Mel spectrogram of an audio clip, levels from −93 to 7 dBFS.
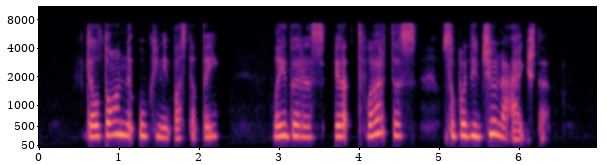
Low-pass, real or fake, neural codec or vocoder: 7.2 kHz; fake; codec, 16 kHz, 2 kbps, FunCodec, trained on Chinese and English, 25 frames a second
